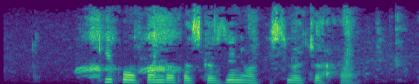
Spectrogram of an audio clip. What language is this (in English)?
Swahili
